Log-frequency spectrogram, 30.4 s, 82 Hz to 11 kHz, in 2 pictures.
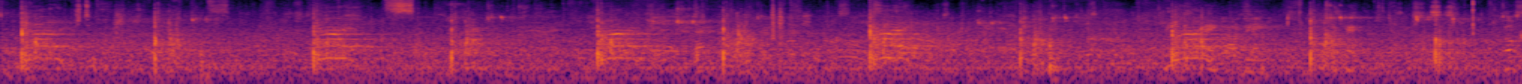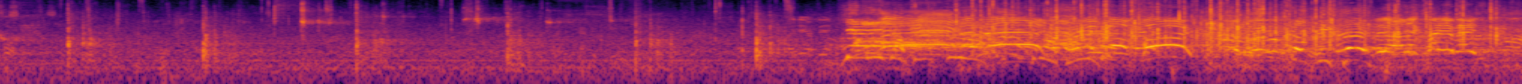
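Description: Tennis ball struck back and forth with rackets in a groundstroke rally, a sharp pock about every second and a half. About 24 seconds in, loud voices break in and carry on to the end, much louder than the hits.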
